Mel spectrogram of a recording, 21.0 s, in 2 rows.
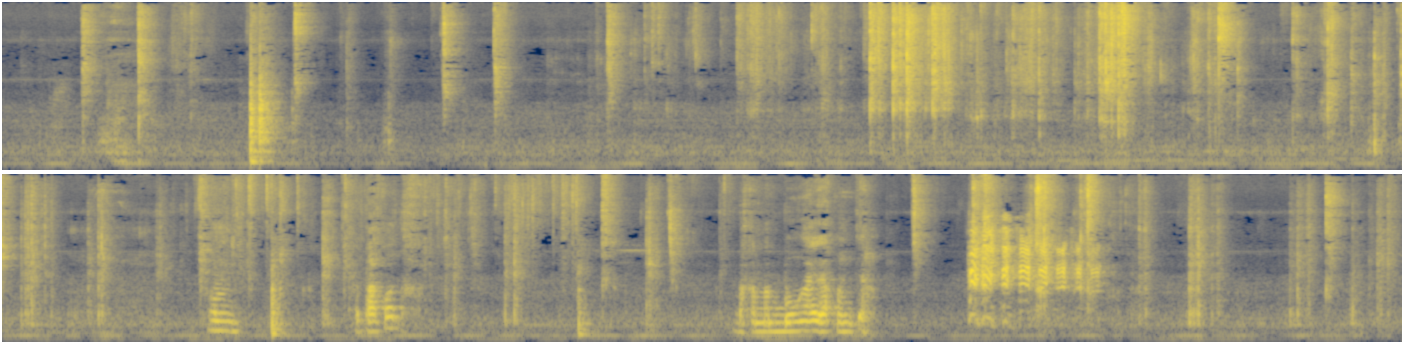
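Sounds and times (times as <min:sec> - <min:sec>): crisp pork skin crunching: 0:03.3 - 0:16.1, 0:18.2 - 0:21.0.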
